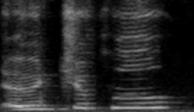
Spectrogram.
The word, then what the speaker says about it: Ogutcu-Fu: It's I now go by. It's Ogutcu-. But I go by, my husband's last name.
